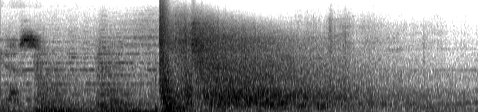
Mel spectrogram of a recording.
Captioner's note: gunshot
